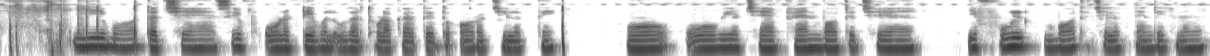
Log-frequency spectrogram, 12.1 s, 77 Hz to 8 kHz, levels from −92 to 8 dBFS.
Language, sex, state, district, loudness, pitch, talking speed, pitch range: Hindi, male, Bihar, Darbhanga, -26 LUFS, 145 Hz, 160 wpm, 140-160 Hz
